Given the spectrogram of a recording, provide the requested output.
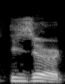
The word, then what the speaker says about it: dessert: sorry yes and and be careful with the pronunciation it's not there is Desert and there is dessert yes dessert is a type of food you eat after meal yes desert is a hot place so it's desert not dessert desert desert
